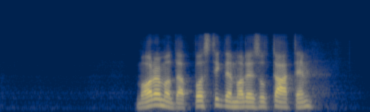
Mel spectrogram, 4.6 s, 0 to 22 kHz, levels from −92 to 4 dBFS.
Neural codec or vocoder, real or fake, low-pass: codec, 16 kHz, 0.2 kbps, FocalCodec; fake; 7.2 kHz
